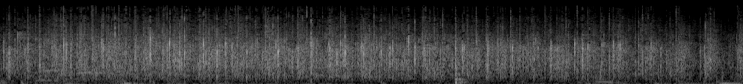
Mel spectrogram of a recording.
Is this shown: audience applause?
yes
